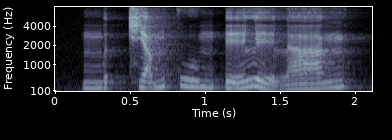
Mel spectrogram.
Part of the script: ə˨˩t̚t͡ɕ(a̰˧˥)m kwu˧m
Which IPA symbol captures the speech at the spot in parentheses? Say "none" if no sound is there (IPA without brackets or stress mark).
a̰˧˥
